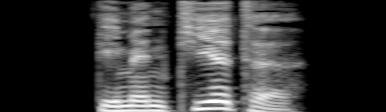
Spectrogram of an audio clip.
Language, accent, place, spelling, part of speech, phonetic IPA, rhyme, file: German, Germany, Berlin, dementierte, adjective / verb, [demɛnˈtiːɐ̯tə], -iːɐ̯tə, De-dementierte.ogg
- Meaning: inflection of dementieren: 1. first/third-person singular preterite 2. first/third-person singular subjunctive II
